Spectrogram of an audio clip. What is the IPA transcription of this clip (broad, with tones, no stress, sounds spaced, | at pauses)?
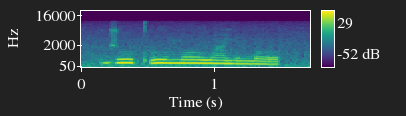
d͡ʒ uː˦ kʼ uː˦ n oː˦ w ã˦ j u˨ ŋ ɾ o˨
